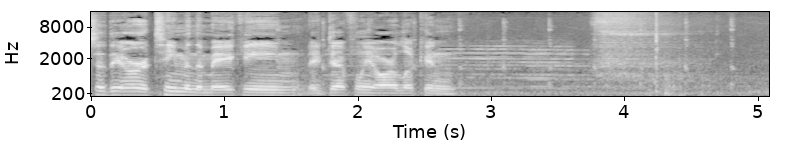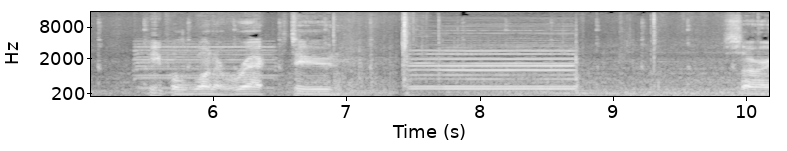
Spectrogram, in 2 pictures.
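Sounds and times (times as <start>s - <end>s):
speech: 0.0s - 2.9s, 5.5s - 7.1s, 9.9s - 10.1s
street traffic rumbling: 0.0s - 10.1s
car horn blaring: 1.6s - 4.1s, 5.4s - 8.8s.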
